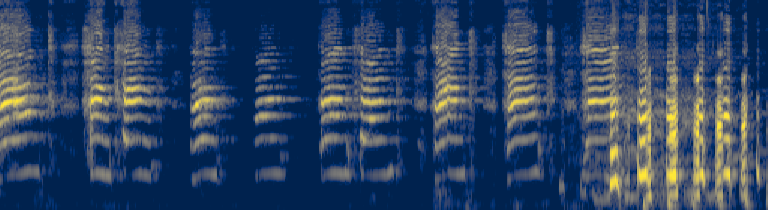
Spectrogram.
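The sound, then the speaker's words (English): A child at home repeatedly honks like a goose behind people, about eight loud, high, nasal calls in a steady rhythm, then breaks into quick, breathy giggles at the end. “He's been honking like the goose behind every person all day in this house.”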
